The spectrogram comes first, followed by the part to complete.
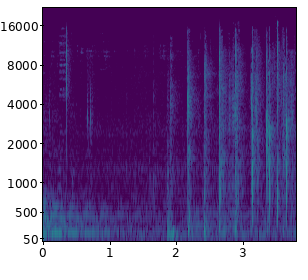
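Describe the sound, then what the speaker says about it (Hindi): Clapping breaks out at a devotional religious gathering, starting sparse and quickly building into a brisk run of sharp, close hand claps after a quieter murmured stretch. "जोरदार तालियां होनी चाहिए।"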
